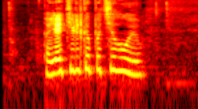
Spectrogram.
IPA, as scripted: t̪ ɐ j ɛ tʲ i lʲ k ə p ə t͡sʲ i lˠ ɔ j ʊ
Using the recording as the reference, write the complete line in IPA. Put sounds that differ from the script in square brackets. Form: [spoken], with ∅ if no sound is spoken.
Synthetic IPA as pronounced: t̪ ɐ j [a] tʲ i lʲ k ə p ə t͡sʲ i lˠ [u] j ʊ

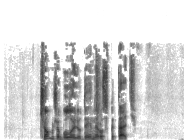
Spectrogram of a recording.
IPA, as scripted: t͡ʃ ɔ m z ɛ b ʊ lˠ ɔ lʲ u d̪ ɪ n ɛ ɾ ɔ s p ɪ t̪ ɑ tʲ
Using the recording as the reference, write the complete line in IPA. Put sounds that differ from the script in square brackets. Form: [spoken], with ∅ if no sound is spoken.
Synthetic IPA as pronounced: t͡ʃ ɔ m [ʒ] ɛ b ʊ lˠ ɔ lʲ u d̪ ɪ n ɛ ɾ ɔ s p ɪ t̪ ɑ tʲ

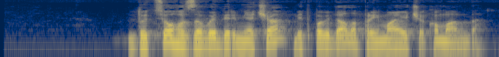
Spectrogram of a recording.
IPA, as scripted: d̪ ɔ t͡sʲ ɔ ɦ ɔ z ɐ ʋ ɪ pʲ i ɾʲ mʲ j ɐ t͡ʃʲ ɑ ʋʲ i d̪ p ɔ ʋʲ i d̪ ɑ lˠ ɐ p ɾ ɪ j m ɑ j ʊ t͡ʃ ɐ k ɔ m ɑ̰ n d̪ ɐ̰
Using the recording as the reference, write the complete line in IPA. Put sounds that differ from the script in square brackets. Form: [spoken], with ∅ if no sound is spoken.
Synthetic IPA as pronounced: d̪ ɔ t͡sʲ ɔ ɦ ɔ z ɐ ʋ ɪ [bʲ] i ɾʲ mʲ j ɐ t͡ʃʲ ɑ ʋʲ i d̪ p ɔ ʋʲ i d̪ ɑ lˠ ɐ p ɾ ɪ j m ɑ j ʊ t͡ʃ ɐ k ɔ m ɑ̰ n d̪ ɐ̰

